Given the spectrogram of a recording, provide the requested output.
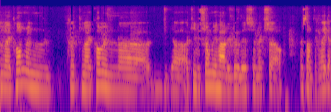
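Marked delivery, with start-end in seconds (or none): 0.1-5.7 imitated mushy mumbling, as with mouth full. Imitating a coworker who talks mushily: imitating mushy mumbling speech. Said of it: "he talks like he has mashed potatoes in his mouth".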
